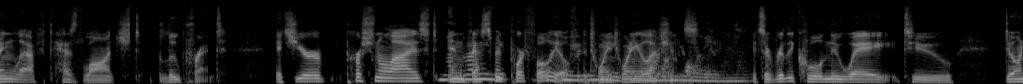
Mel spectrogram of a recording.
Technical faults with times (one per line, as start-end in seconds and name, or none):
0.37-0.49 echo leak
0.75-0.87 echo leak
1.13-1.81 echo leak
2.13-2.37 echo leak
4.33-6.43 speech suppressed in double talk
6.57-7.60 echo leak
6.79-6.85 speech suppressed in double talk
